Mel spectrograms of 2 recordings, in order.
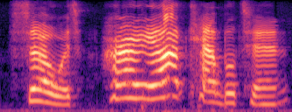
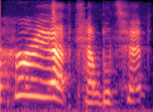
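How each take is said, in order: First: A light mock of the pig's high plea; mocking Wilbur. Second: High, loud hurry-up; urgent plea. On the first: Templeton lightly mimicking Wilbur's high hurry. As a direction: mimic Wilbur to tease him. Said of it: "He began imitating Wilbur's voice". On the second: Acted. Wilbur urging Templeton to hurry, high and loud. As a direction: press the rat to hurry.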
